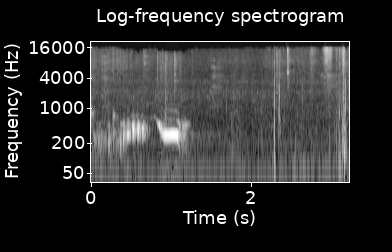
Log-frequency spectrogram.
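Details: A pair of domestic pigeons on a rainy day, the female sitting in a pot laying eggs, both calling: low, throaty coos that swell and fade, followed by a couple of sharp knocks.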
